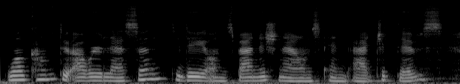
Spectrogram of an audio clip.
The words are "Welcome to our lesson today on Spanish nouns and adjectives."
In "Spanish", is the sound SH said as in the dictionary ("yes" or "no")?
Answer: yes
